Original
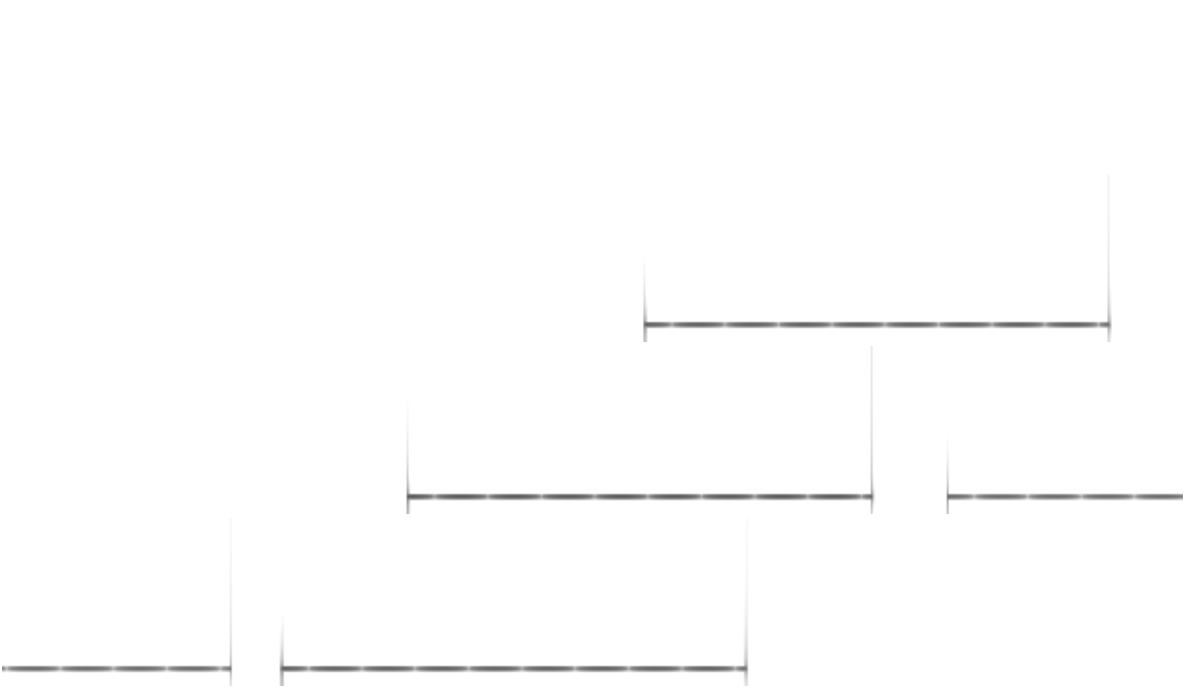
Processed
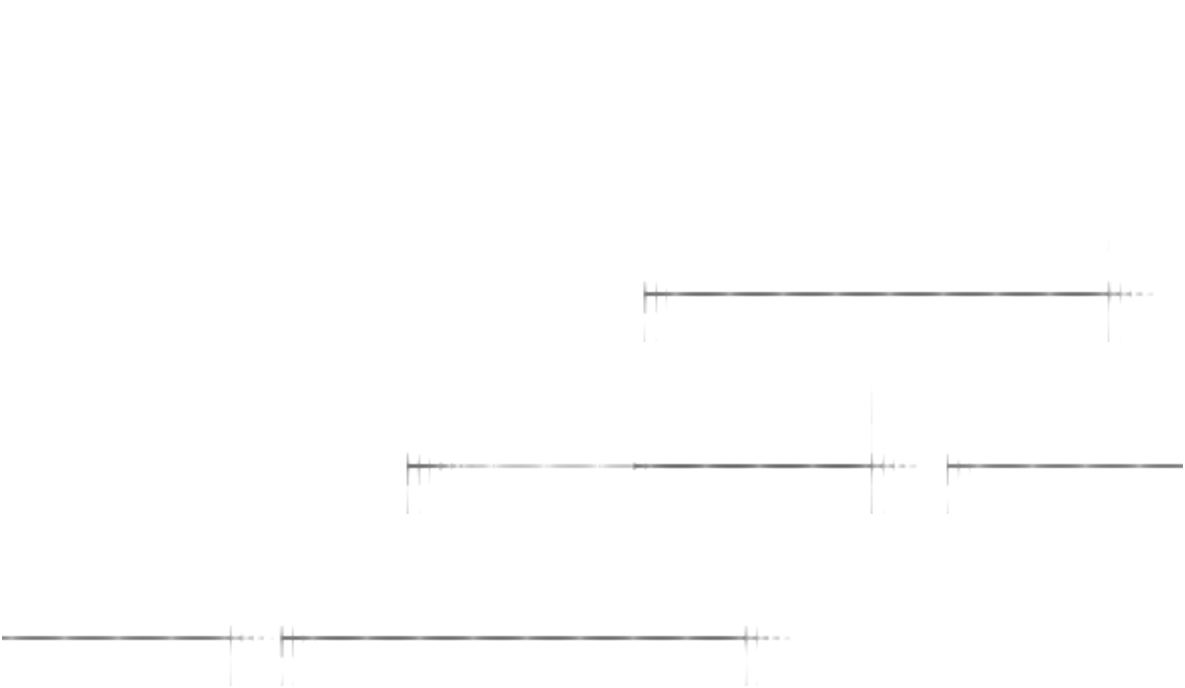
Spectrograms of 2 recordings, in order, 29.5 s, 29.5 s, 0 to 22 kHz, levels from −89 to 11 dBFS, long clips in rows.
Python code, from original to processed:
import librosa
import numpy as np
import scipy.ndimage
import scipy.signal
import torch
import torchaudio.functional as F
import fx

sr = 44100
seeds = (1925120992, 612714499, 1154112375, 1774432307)

y = fx.band_swap(x, sr, width_hz=4000)
y = fx.gate_flip(y, sr, shuts_db=-36.0, range_db=-33, at=(17.49, 18.72))
y = fx.echo_feedback(y, sr, ms=68, feedback_pct=36, wet_db=-9.5)
y = F.gain(torch.from_numpy(y), -8.5).numpy()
